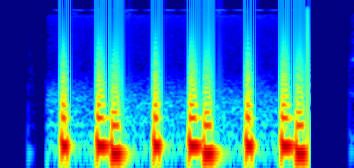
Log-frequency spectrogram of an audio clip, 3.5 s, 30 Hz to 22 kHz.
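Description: Regular heartbeat at about 65 per minute with a triple rhythm: a soft, low extra sound follows closely after the second sound each cycle, a third heart sound gallop.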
